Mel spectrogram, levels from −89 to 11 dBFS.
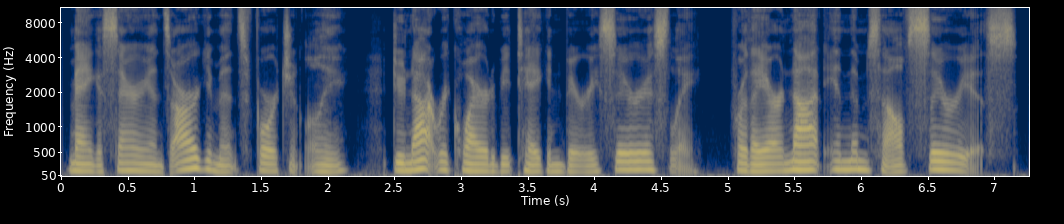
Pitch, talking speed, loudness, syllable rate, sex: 140 Hz, 150 wpm, -18 LUFS, 5.6 syllables/s, female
